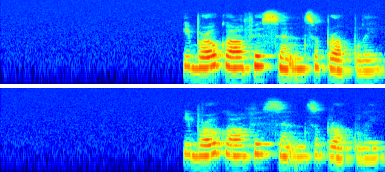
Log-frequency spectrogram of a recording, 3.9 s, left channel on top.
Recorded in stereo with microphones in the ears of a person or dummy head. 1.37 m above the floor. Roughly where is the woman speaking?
Left.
